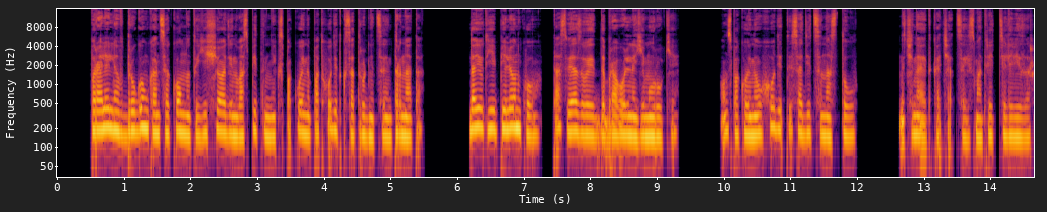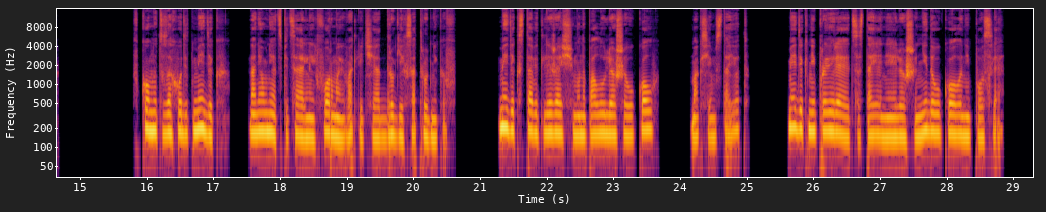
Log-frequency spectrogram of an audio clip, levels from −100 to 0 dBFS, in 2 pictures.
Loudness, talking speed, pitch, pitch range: -21 LUFS, 135 wpm, 160 Hz, 150-175 Hz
